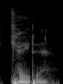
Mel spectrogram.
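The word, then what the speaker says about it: Kaede: return to kaider ker I learned how to pronounce it last week kada I'm just going to say cada uh that's her name uh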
